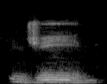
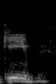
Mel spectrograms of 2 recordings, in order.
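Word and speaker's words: ج: Jim. Is that how I would pronounce it if I was in Egypt? No, Gim.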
